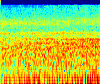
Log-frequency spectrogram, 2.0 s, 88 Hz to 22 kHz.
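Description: Yamaha motor scooter's engine running steadily while cruising at about 30 km/h, a steady low hum with road noise.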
